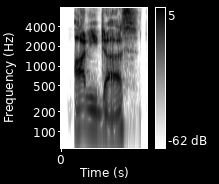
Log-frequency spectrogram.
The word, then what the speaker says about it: Adidas: what is it like if you're a tour player and you guys have Adidas? Did I say it right that time? – You did. Good job there.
